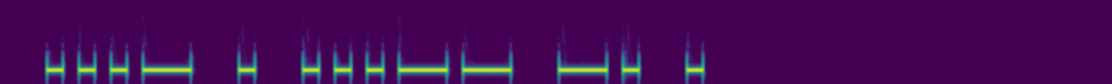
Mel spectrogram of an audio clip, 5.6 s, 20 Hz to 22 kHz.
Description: Morse code, heard as a keyed tone, about 15 wpm, 700 Hz. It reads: VE3NE
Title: Call Signs Repeated 2x - 15wpm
